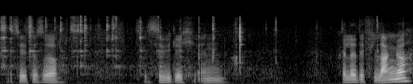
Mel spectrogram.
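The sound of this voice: This man talks at a moderate pace with a fairly low pitch, a fairly bright tone and ordinary pitch variation.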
